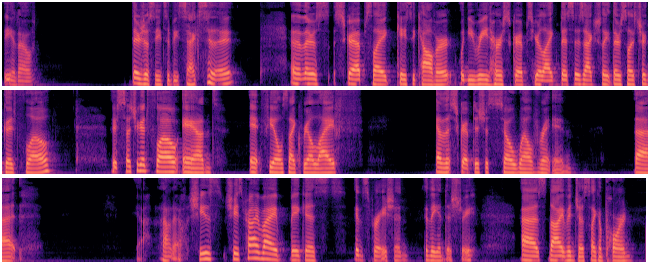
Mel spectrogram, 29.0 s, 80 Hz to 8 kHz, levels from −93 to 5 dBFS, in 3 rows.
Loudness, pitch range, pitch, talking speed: -21 LUFS, 140-160 Hz, 150 Hz, 150 wpm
